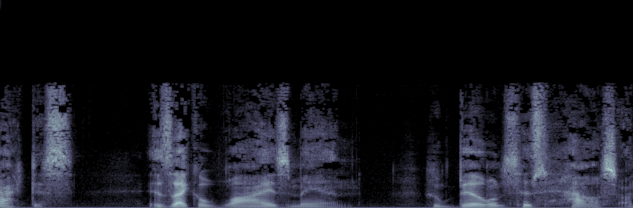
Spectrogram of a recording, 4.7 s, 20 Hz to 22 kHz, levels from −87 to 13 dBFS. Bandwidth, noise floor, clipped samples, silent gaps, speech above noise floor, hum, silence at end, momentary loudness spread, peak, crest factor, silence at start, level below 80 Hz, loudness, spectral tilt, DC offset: 13.5 kHz; -49 dBFS; under 0.1%; none; 24 dB; none; 0 s; 18 LU; 0 dBFS; 26 dB; 0 s; -50 dBFS; -23 LUFS; -1 dB/octave; under 0.1%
